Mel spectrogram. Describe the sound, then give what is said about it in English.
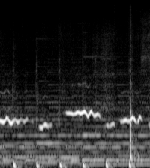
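Someone whistles a wavering, melodic tune, clear, over a steady backing of rhythmic, plucked-sounding accompaniment with regular beats. “Have you whistled yet? He's good at whistling.”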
